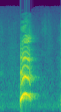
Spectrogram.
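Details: A single sharp, voiced hiccup with an abrupt onset and quick fade, from a person who gets hiccups often and is having them again.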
